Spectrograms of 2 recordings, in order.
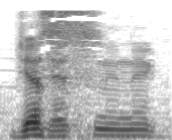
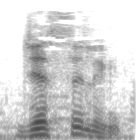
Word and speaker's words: Jeselnik: Jeselnik. – How do you pronounce that? – Jeselnik.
